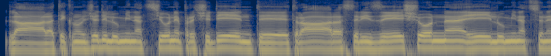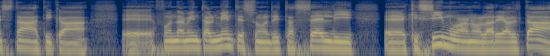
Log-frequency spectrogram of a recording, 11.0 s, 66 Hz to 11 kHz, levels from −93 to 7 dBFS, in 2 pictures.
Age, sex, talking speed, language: 20-39, male, 115 wpm, Italian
